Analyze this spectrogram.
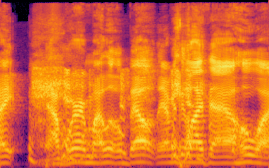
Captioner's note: chuckles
